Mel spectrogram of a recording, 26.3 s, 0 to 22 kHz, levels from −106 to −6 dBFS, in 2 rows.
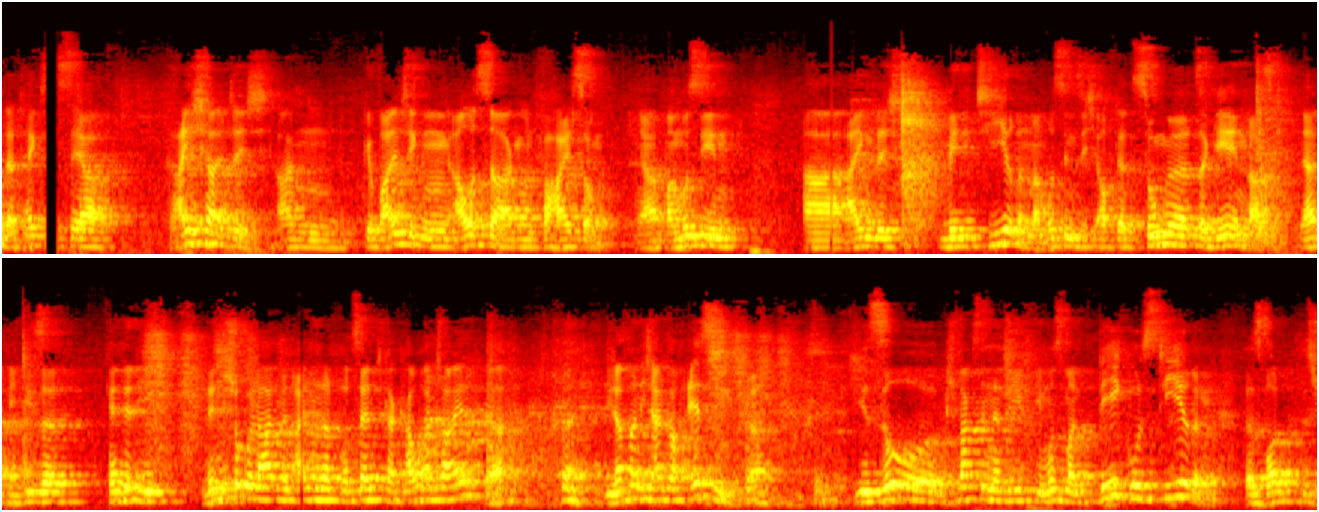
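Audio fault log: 0.43–0.56 s, 8.28–8.31 s, 16.13–16.16 s: digital broadcast dropout. The sound mutes abruptly three times and resumes later in the programme with the intervening material missing. The first hole lasts about 120 ms, and the other two are about 30 ms each. The receiver evidently lost the signal or rejected corrupted frames and stayed silent until valid frames arrived. The short gaps suggest a single lost frame of about 24 ms, and the first suggests roughly five consecutive frames.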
